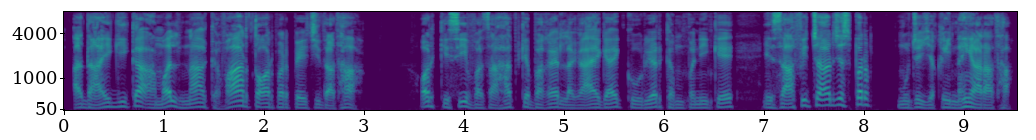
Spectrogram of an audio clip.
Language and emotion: Urdu, disgusted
